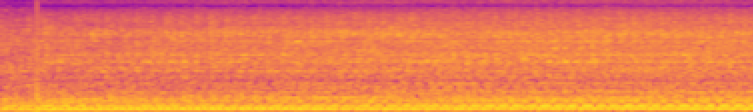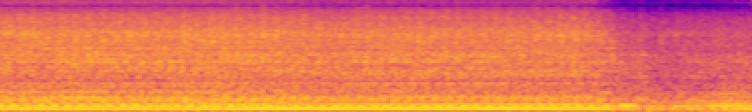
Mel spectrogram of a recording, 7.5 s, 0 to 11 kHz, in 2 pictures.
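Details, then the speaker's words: 1972 Chevy Nova third-gen project built from cobbled-together spare parts, driving slowly on poor brakes: deep, steady drone holding even pitch then easing off, no knocks; runs smooth. "Not for nothing, for some stuff that we cobbled together and just Zero care did at what all. we did, it runs mint."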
